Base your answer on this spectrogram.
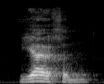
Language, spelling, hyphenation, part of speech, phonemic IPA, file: Dutch, juichen, jui‧chen, verb, /ˈjœy̯.xən/, Nl-juichen.ogg
- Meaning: to shout with joy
